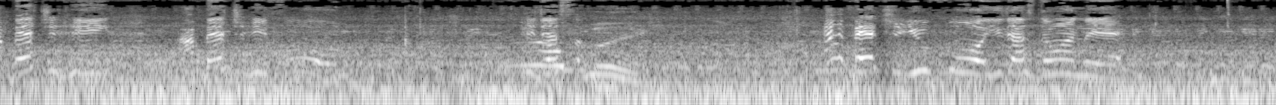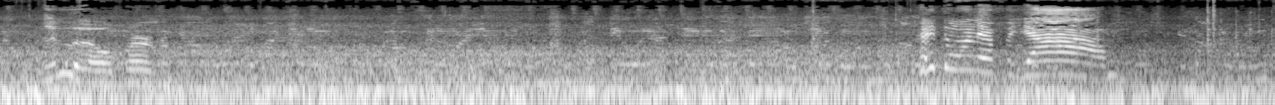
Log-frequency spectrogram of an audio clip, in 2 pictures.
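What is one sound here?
A young man talks with animation, close to the microphone inside a car.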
